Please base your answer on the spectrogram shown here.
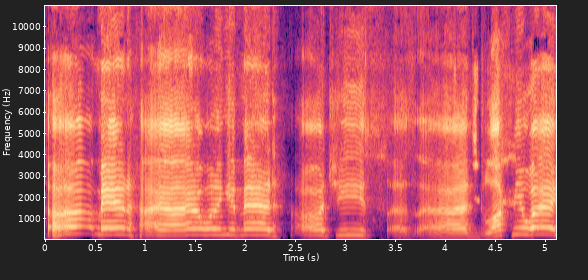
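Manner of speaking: timid, very high, slow, scared, nervous whine. Describing how Bruce Banner is usually portrayed, the speaker acts him out: timid Bruce Banner impression. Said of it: "that chicken shit baby face where he".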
